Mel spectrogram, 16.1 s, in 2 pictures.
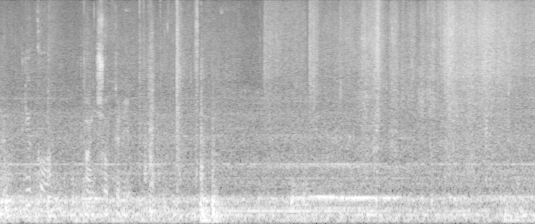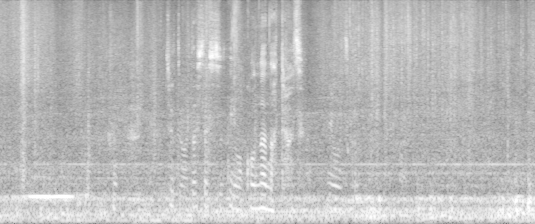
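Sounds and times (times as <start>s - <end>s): train carriage rumble: 0.0s - 16.0s
humming tone: 2.6s - 10.6s.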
